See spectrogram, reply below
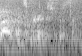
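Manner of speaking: soft, whispered laugh under the breath.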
